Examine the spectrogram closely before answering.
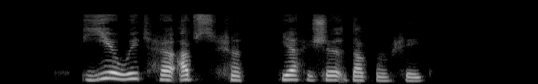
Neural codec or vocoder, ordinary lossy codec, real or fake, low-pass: codec, 16 kHz in and 24 kHz out, 0.9 kbps, LongCat-Audio-Codec, four codebook decoder; AAC, 32 kbps; fake; 10.8 kHz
